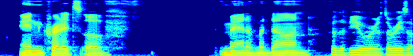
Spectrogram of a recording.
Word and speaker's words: Medan: Man of Medan.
